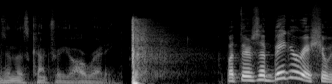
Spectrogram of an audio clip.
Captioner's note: gun fires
